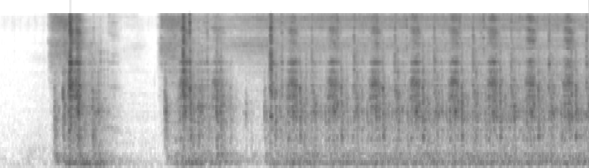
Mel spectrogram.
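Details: Live steam locomotive chassis on its first full air test (cylinders and valve gear done, exhaust unfinished, no lubricator yet): a couple of hesitant bursts, then a steady chuffing rhythm with light rattle; it starts and runs normally on air.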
